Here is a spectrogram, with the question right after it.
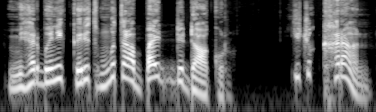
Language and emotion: Kashmiri, disgusted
